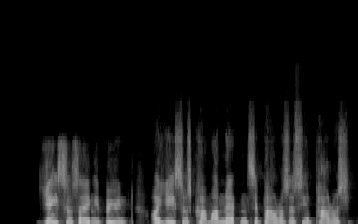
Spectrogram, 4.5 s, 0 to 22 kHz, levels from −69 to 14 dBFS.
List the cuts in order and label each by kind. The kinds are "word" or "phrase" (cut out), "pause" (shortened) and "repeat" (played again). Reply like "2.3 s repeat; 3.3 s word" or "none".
1.1 s word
